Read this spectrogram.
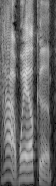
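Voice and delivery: slow, high, mock Southern drawl; fake Southern accent. Contestant welcoming Rachel, exaggerated fake Southern accent. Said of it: "I don't even believe your accent".

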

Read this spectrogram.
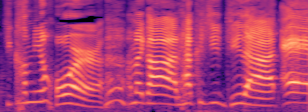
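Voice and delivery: very high, loud hammed-up offense; mock outraged shriek. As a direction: parody an offended girlfriend screeching. Acted lovers' quarrel escalating.

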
